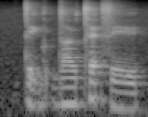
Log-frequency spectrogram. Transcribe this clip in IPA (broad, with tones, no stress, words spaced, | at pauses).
tḛ˦˨ɡʊ˦ʔda˦ʊ̯ tʰɛ˦ʔsʰe˨ɪ̯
